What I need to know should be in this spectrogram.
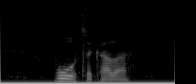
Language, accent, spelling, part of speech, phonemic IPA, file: English, UK, watercolour, noun / adjective / verb, /ˈwɔ.tɜˌkʌ.lɜ/, En-uk-watercolour.ogg
- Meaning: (noun) 1. A water-soluble pigment or paint 2. A painting made by using such pigment 3. This kind of painting as a genre; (adjective) Pertaining to the methods or products of watercolor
